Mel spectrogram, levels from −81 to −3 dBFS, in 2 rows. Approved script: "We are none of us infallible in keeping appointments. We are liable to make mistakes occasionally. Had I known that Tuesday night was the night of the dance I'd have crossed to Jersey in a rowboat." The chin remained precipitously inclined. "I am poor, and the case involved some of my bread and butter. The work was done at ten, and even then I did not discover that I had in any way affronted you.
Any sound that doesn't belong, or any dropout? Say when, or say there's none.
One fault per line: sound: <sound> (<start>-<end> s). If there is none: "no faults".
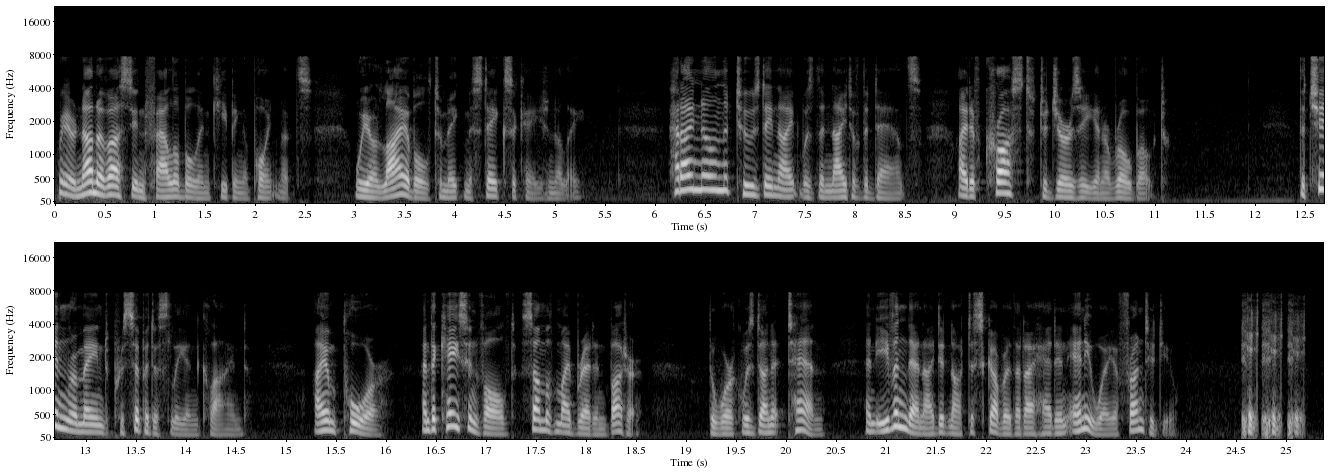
sound: laugh (24.6-25.2 s)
